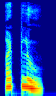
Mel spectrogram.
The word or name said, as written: ಅಡಲು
